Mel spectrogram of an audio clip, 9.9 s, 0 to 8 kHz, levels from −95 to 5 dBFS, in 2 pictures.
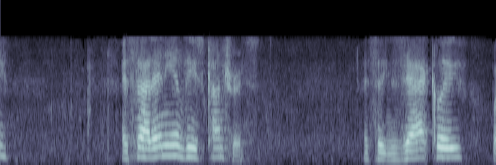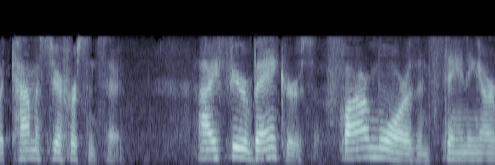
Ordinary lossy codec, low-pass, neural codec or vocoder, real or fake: AAC, 16 kbps; 7.2 kHz; codec, 24 kHz, 0.9 kbps, WavTokenizer, small release; fake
